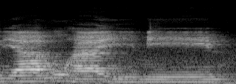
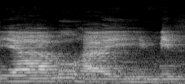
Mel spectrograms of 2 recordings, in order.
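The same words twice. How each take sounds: First: The final 'min' vowel is drawn out long. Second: The final 'min' vowel is short. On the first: The speaker calls it wrong. "Ada yang memanjangkan malahan" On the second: The speaker calls it right. "Minnya pendek"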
